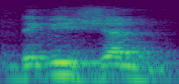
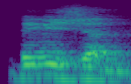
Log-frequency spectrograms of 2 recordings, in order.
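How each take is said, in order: First: The ending is said with a voiced 'zh' sound. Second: The ending is said with a voiced 'zh' sound.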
